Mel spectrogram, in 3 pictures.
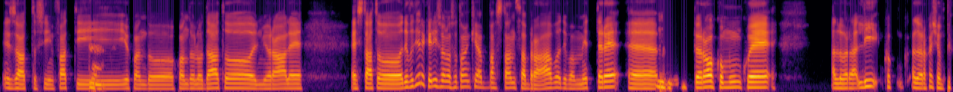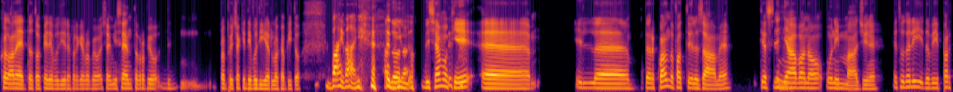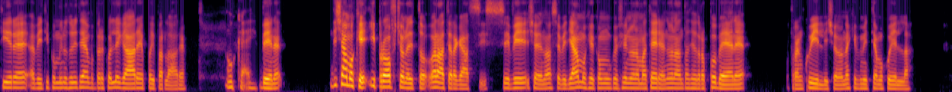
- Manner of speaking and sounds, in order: "proprio" said as "poprio"; "cioè" said as "ceh"; "proprio" said as "propio"; "proprio" said as "poprio"; "cioè" said as "ceh"; other background noise; chuckle; "avevi" said as "avei"; "Guardate" said as "Uarate"
- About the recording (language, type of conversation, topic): Italian, podcast, Che ruolo hanno gli errori nel tuo percorso di crescita?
